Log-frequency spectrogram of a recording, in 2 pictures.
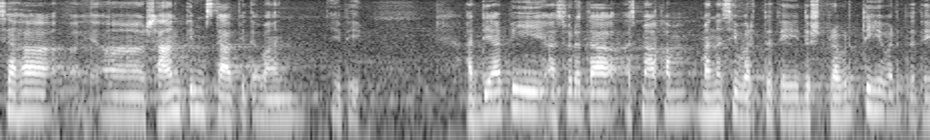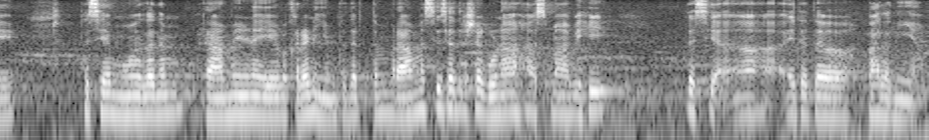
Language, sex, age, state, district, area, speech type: Sanskrit, male, 30-45, Kerala, Ernakulam, rural, spontaneous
